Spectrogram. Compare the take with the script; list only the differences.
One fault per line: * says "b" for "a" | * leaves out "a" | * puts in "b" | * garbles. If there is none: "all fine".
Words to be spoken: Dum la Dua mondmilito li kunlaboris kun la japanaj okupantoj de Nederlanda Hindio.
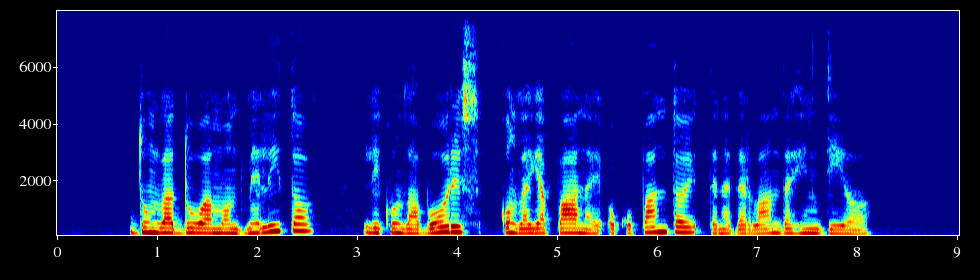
all fine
